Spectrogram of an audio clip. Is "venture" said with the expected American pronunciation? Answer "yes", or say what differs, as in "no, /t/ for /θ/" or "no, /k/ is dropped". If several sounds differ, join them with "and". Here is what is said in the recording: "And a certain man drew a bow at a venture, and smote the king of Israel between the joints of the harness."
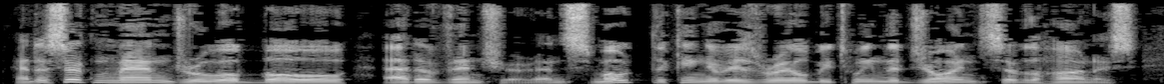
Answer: yes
